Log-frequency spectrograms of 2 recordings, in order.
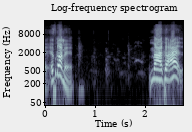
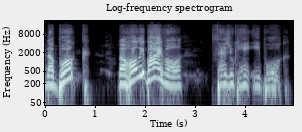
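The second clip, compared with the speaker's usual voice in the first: mock preachy friend; 3 semitones lower, 5 dB louder, much slower than usual.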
